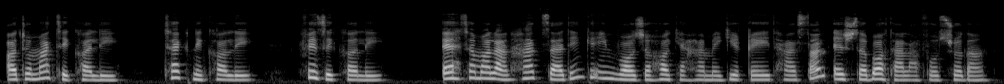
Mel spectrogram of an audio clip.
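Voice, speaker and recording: A woman hosting a scripted podcast lesson on English pronunciation, slowly spelling out English words. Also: fairly high pitch, gravelly. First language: Persian.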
